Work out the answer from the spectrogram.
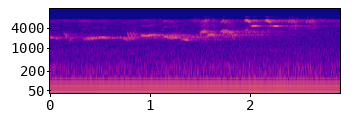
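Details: Early-morning Eurasian blackbird song at about 4:30am, unseen in a backyard whose echo amplifies it, phone-recorded on an HTC Desire; low warbled whistles give way to a burst of shrill, squeaky twitters near the end.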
